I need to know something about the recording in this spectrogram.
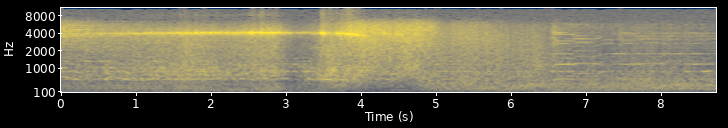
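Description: Jet engines of Embraer AMX fighters running at takeoff power: a loud roar with a high, steady turbine whine, mixed with background music. The whine bends down and fades about four seconds in, and the music is left more in front toward the end.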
